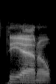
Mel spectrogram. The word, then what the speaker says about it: Theano: in there and looked it up it is theano there's a lot of pronunciations theno and different things uh so theano uh it's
